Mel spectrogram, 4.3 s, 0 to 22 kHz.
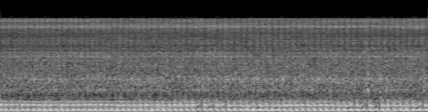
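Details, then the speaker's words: Honda TRX300EX single-cylinder ATV, previously seized and no-spark, intake valves adjusted for low compression, running off a carburetor's worth of fuel with a jump pack; idles evenly, no timing chain noise or tapping, normal healthy idle. "engine sounds good, no timing chain noises. No bad sounds. So I think we're all good."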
